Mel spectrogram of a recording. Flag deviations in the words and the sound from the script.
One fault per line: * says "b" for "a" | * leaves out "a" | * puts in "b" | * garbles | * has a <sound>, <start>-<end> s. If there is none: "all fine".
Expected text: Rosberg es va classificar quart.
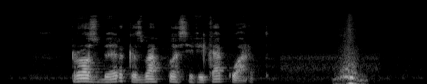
* has a whoosh, 3.3-3.7 s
